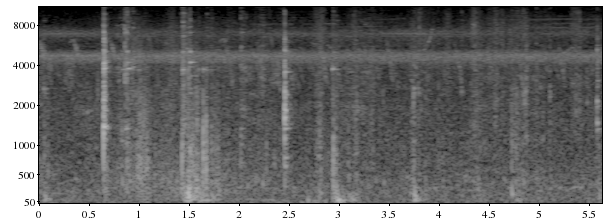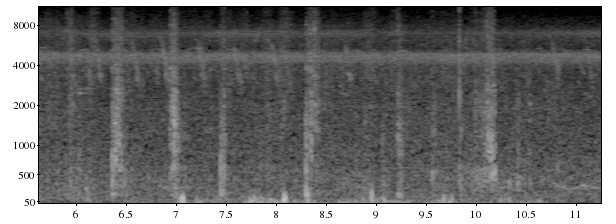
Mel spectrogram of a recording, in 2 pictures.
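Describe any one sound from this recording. Bricks clack and knock together as they are handled.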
